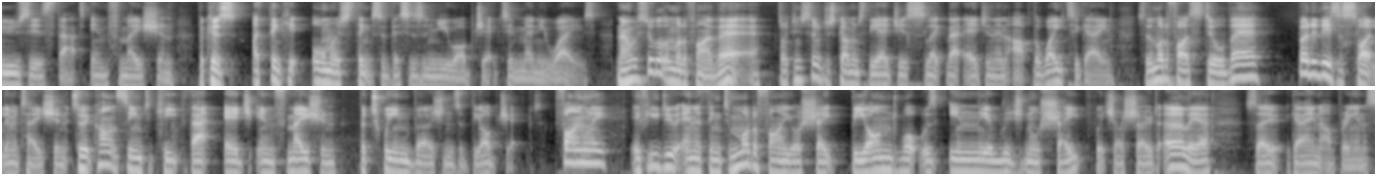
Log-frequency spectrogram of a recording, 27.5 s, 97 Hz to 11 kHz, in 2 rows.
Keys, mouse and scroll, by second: 6.5 click, 7.7 Tab, 8.7 alt+click, 9.5 click, 10.6 Tab, 12.0-12.6 scroll down 1, 12.6 middle click, 19.2 Delete, 19.6 shift+middle click, 19.6 middle click, 19.7 shift+middle click, 25.6 shift+a.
